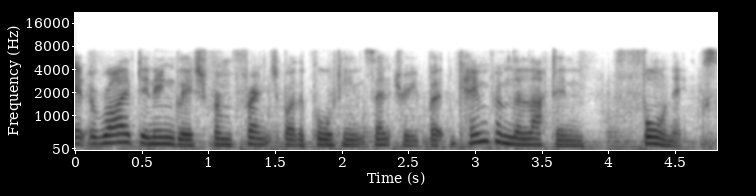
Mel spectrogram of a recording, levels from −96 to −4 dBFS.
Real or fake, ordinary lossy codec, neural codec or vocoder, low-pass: real; Opus, 16 kbps; none; 7.2 kHz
